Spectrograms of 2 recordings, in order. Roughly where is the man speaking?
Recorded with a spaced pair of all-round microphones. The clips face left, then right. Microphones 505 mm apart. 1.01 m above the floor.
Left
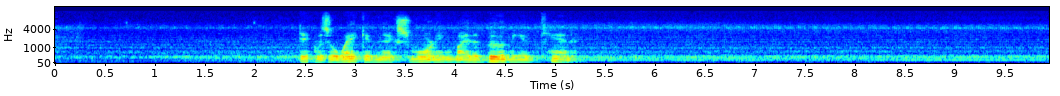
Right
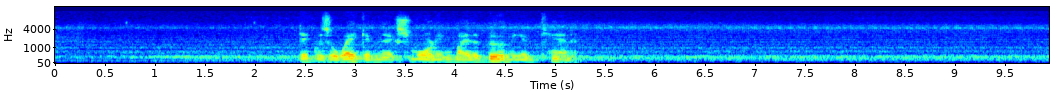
Left.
